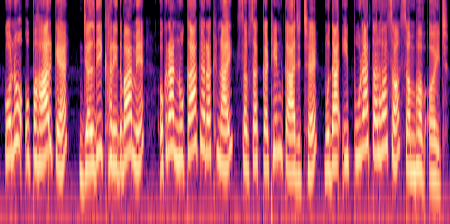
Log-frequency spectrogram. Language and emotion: Maithili, neutral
